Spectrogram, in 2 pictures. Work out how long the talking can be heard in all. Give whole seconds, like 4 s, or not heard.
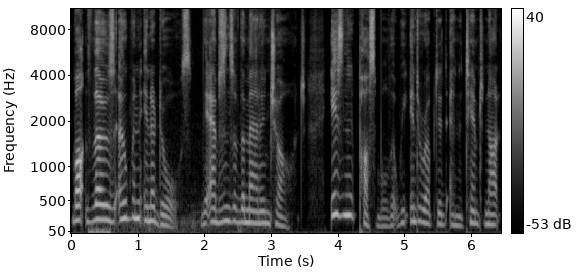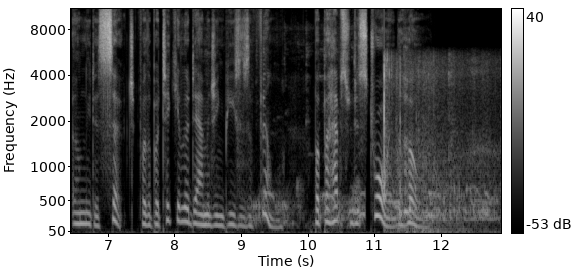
12 s.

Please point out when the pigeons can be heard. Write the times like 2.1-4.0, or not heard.
8.4-12.8.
